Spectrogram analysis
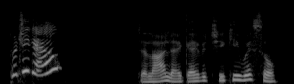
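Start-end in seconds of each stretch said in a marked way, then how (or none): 0.1-0.7 very high squawking parrot. Acted. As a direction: chirp it out like a bird.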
